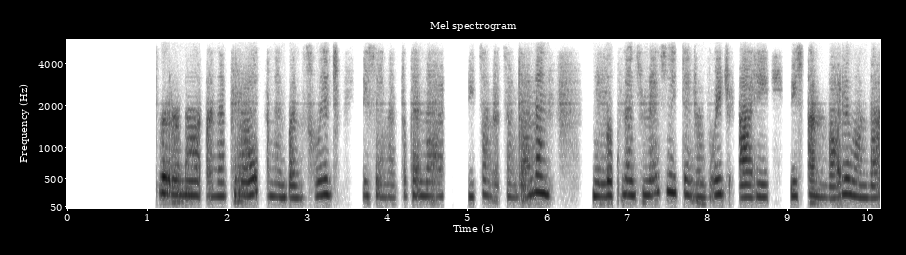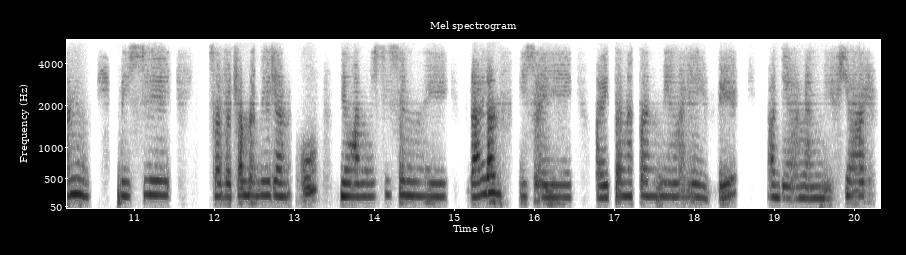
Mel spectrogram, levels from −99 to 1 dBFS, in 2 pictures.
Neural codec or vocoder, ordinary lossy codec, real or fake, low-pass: codec, 44.1 kHz, 0.9 kbps, DAC; Opus, 32 kbps; fake; 5.4 kHz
